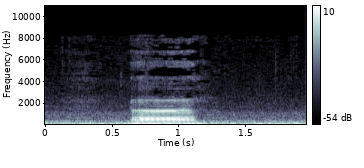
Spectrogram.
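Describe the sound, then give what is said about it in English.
Steady low road rumble from inside a moving car driving from a radio show, with a bus passing by as a brief, louder droning engine tone that swells and fades within about half a second. “We just went by a bus. We're in my car driving from a radio show”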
